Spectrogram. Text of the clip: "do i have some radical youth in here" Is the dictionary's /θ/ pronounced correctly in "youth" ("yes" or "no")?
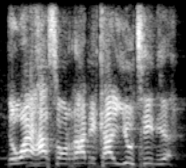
no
